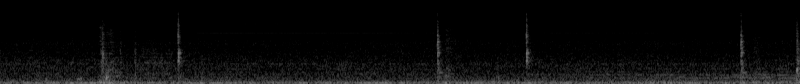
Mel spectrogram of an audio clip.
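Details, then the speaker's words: 2015 Subaru WRX STI, HID reverse light DIY: aftermarket relay clicks on and off sharply as reverse is engaged and released, confirming the relay is wired correctly and working. "that's the relay itself clicking on and off switching it uh so we do know that the relay is hooked up correctly and it is working"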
